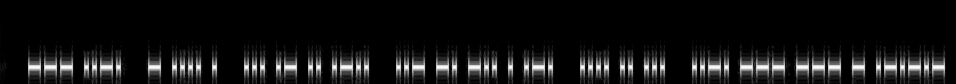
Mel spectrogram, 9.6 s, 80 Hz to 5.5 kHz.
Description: Morse code, heard as a keyed tone, about 30 wpm, 600 Hz. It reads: OF THE SAIL UNDER HIS FOOT.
